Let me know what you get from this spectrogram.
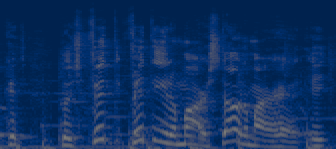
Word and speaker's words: Amar'e Stoudemire: Am I saying that right? Started Maya. – Who? Oh, Amari yeah, Stoudemire. – Amar'e Stoudemire. Fifty.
